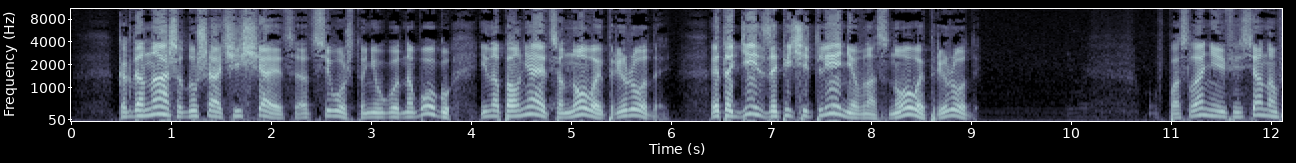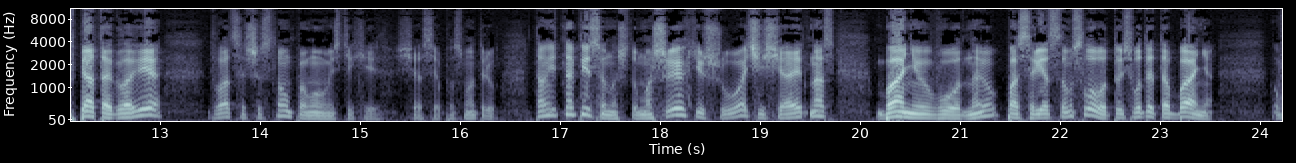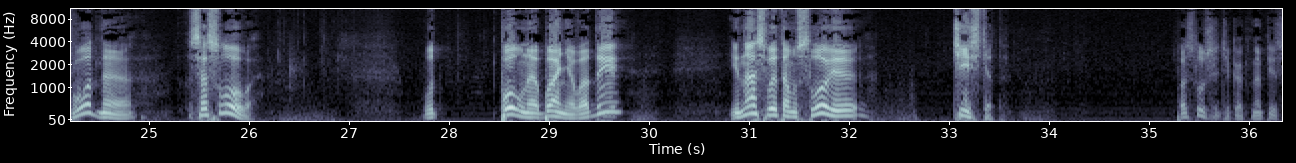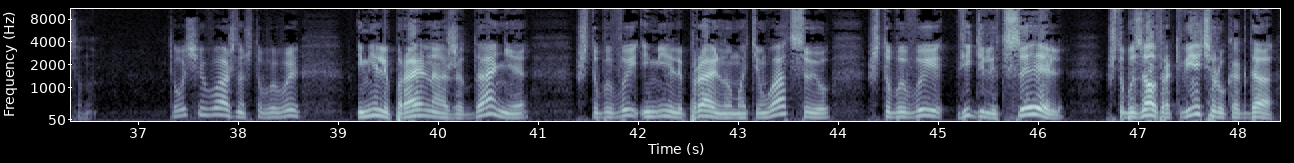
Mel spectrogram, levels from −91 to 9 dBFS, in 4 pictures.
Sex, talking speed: male, 110 wpm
